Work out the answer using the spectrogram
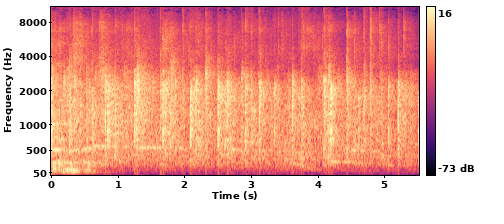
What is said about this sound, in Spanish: Alguien quiere darle un aplauso mejor al Señor.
